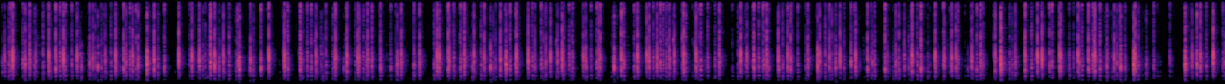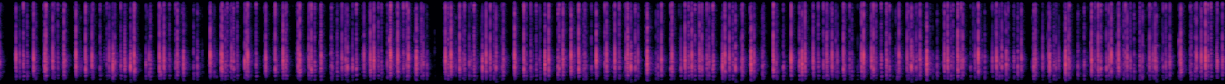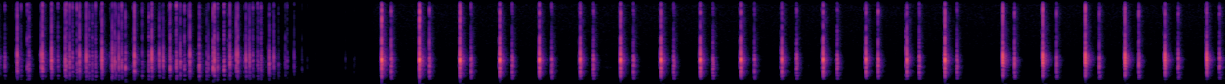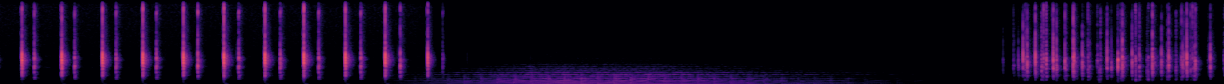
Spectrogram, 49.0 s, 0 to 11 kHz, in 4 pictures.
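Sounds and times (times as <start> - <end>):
mechanical keyboard typing: 0.0 - 27.4, 46.9 - 48.9.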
